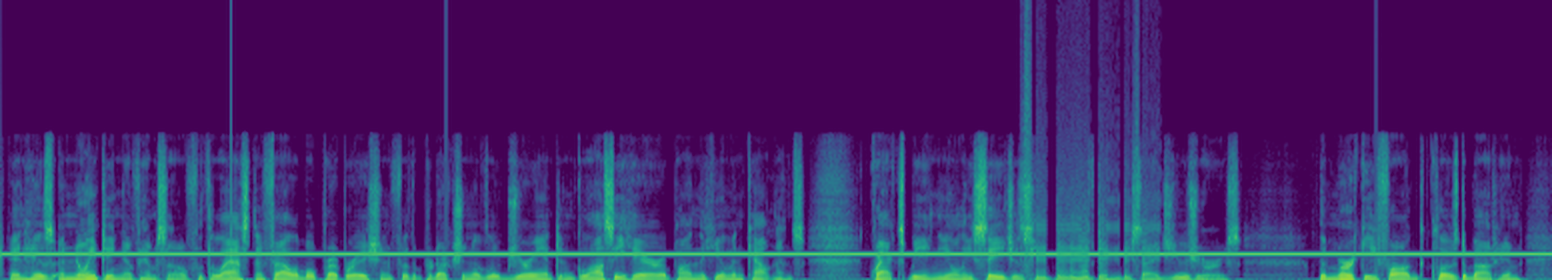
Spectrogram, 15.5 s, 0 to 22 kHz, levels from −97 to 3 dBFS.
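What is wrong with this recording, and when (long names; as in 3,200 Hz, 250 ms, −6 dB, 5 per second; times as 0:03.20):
whistle 2,100 Hz −28 dBFS
0:02.30: click −11 dBFS
0:04.45: click −9 dBFS
0:10.18–0:11.60: clipping −22.5 dBFS
0:13.75: click −9 dBFS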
